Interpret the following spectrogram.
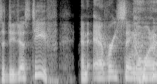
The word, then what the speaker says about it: digestif: So they say to the waitress, "Is it actually pronounced digestif?" And she goes, "Yes."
